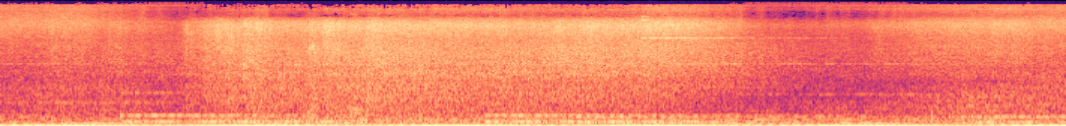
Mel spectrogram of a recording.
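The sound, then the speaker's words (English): Ocean waves wash in a steady, rolling hiss that gently swells and fades every few seconds, over a continuous low droning hum. No one speaks. “I like the sound of the waves too, so keep that on as well if you can.”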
